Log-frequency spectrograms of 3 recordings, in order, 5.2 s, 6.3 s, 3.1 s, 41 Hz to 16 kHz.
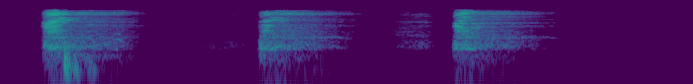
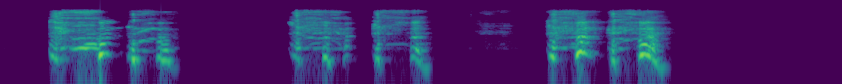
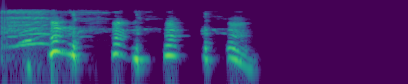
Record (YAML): exhalation_length: 5.2 s
exhalation_amplitude: 11732
exhalation_signal_mean_std_ratio: 0.35
three_cough_length: 6.3 s
three_cough_amplitude: 32768
three_cough_signal_mean_std_ratio: 0.38
cough_length: 3.1 s
cough_amplitude: 32768
cough_signal_mean_std_ratio: 0.44
survey_phase: beta (2021-08-13 to 2022-03-07)
age: 45-64
gender: Male
wearing_mask: 'No'
symptom_runny_or_blocked_nose: true
symptom_onset: 4 days
smoker_status: Prefer not to say
respiratory_condition_asthma: false
respiratory_condition_other: false
recruitment_source: REACT
submission_delay: 3 days
covid_test_result: Negative
covid_test_method: RT-qPCR
influenza_a_test_result: Negative
influenza_b_test_result: Negative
